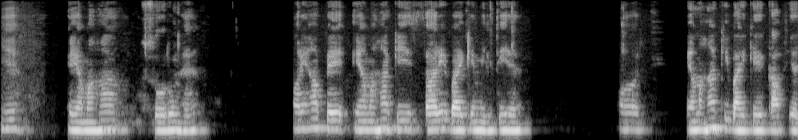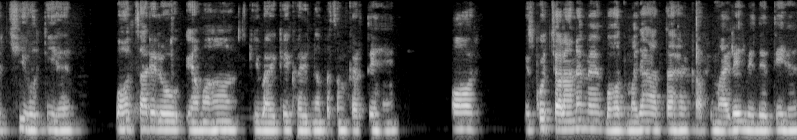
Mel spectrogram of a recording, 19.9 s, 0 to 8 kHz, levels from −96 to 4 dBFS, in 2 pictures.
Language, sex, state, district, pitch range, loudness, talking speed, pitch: Hindi, male, Bihar, Jamui, 135-150 Hz, -18 LUFS, 140 wpm, 140 Hz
